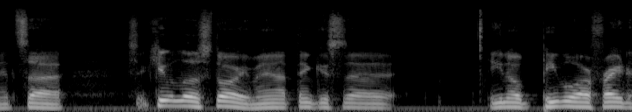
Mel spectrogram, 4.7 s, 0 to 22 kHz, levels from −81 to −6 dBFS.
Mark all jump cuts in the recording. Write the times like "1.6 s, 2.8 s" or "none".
none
